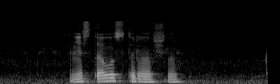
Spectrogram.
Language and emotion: Russian, neutral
